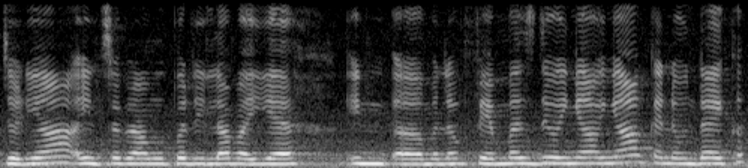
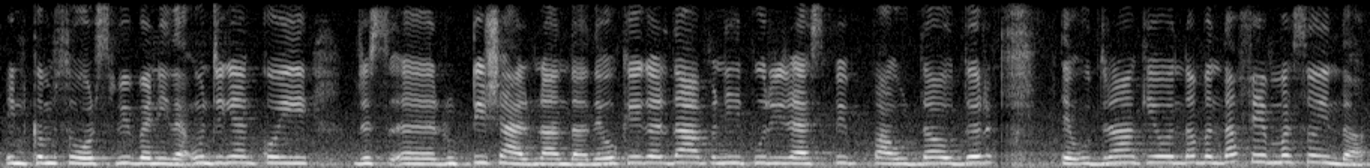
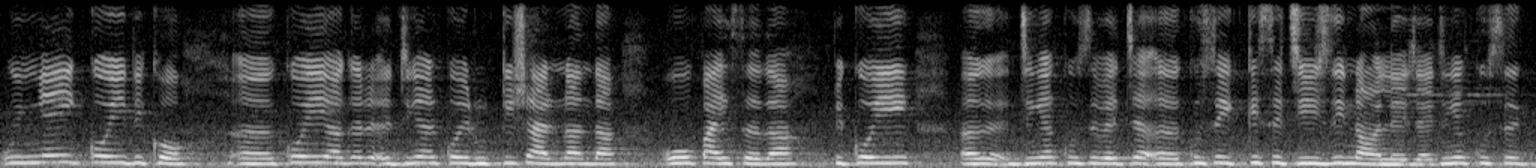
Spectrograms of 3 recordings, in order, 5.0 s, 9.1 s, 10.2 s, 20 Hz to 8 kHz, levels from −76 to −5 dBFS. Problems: none marked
